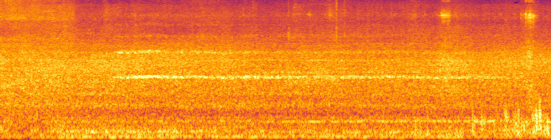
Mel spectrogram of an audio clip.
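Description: SNCB passenger train rolling slowly past with a steady rumble and a thin, high wheel squeal, joined by a lower steady tone. A short burst of loud clunks comes near the end.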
